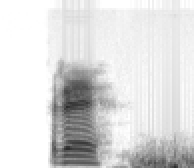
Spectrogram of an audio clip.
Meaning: the name of the Armenian letter ր (r)
- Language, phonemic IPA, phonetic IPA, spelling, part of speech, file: Armenian, /ɾe/, [ɾe], րե, noun, Hy-րե.ogg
